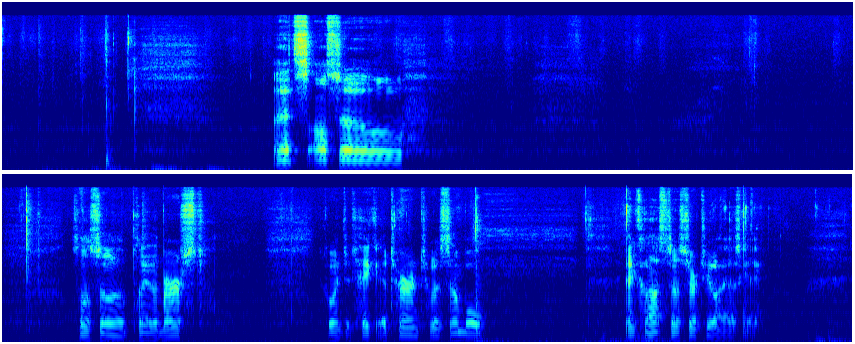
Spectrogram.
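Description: Playing cards slide and tap softly on a table.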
